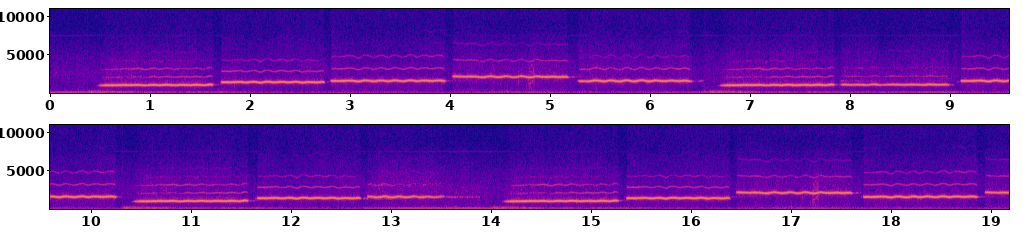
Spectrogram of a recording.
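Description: A clear, loud whistled melody repeats a short tune several times, each note steady and sustained, played alone with no talking over it. It is the signature whistle of a radio program heard each Wednesday night, brought to you by the Signal Oil Company.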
